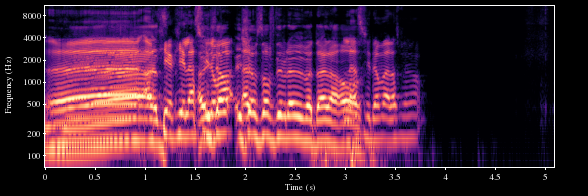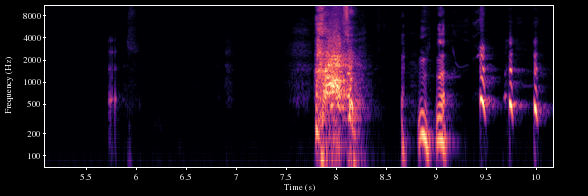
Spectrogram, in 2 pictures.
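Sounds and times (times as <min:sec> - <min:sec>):
speech: 0:00.0 - 0:03.9, 0:08.8 - 0:09.6
person fake sneezing: 0:07.8 - 0:08.4
laughter: 0:08.7 - 0:10.1.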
